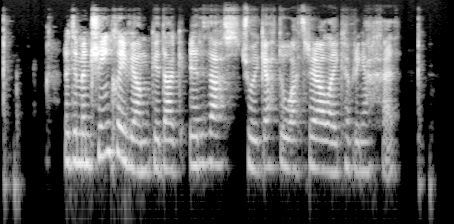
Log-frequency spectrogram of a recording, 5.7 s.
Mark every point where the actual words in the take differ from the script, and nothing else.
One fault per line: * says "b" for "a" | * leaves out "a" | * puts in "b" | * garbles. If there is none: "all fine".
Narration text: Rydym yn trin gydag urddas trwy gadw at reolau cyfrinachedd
* puts in "cleifion"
